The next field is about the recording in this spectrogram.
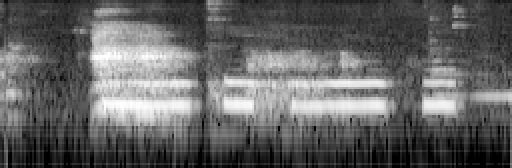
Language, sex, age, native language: Icelandic, female, 8, Icelandic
